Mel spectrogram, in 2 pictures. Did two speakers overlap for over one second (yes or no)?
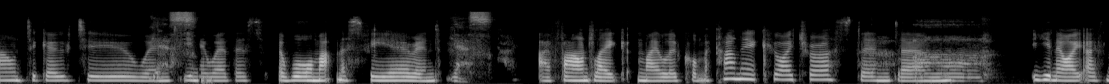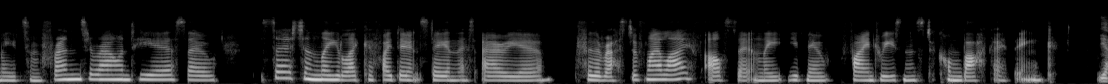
no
